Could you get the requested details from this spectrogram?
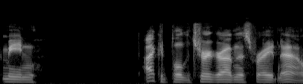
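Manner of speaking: very nonchalant, casual, unbothered, offhand tone. Playing a character at the table, saying it aloud in a very nonchalant voice. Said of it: "in a very nonchalant voice".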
